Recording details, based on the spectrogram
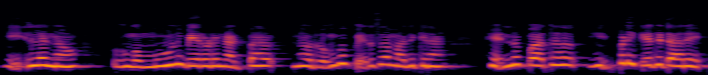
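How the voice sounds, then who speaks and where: A woman's voice: very high voice, quick pace. A woman voicing a young village woman who pleads and cries when she is accused. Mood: tearful. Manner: pleading, tearful. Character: young village woman Kaviya, tearful, hurt. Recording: muffled lo-fi sound.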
